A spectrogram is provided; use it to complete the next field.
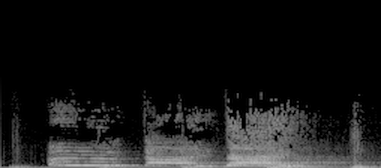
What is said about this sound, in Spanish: pero en realidad era una danza guerrera que se hacía de verdad cuando peleaban tribus contra tribus, ¿no?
